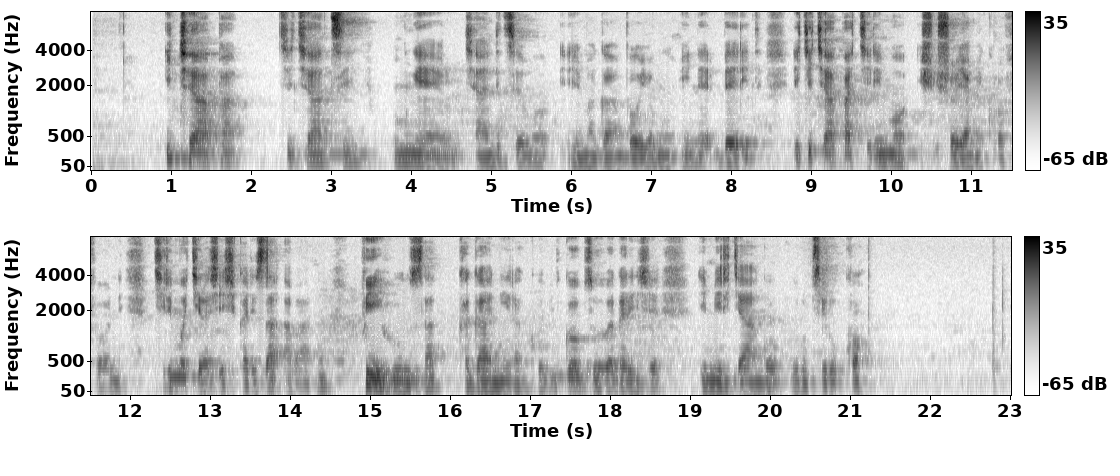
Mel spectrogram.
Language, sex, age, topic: Kinyarwanda, male, 18-24, finance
